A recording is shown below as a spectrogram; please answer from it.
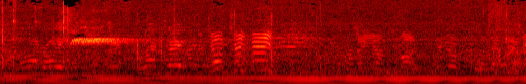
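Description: Distant shouts and calls from players on an Australian rules football field, with a single short, steady whistle blast about a second in, typical of the umpire's whistle after a tackle. A steady low hum runs underneath.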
